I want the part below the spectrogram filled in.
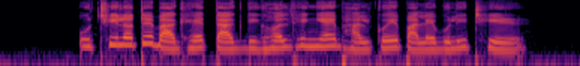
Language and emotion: Assamese, neutral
